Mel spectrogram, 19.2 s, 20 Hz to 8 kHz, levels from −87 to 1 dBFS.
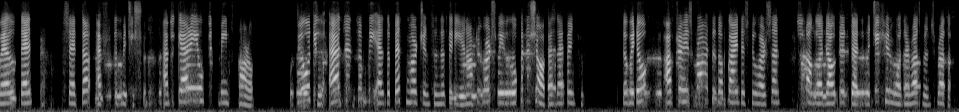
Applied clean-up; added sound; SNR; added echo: neural diffusion model UNIVERSE++.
